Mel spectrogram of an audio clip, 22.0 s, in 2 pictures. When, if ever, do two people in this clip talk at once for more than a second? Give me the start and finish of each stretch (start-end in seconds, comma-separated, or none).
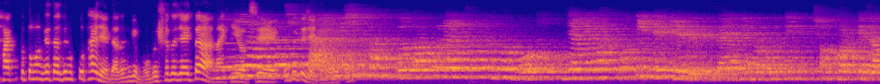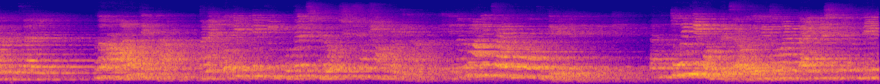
2.8-4.4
